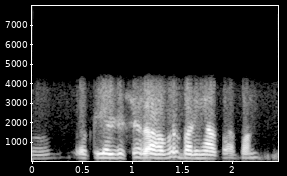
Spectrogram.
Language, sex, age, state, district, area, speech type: Maithili, female, 60+, Bihar, Madhepura, rural, conversation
